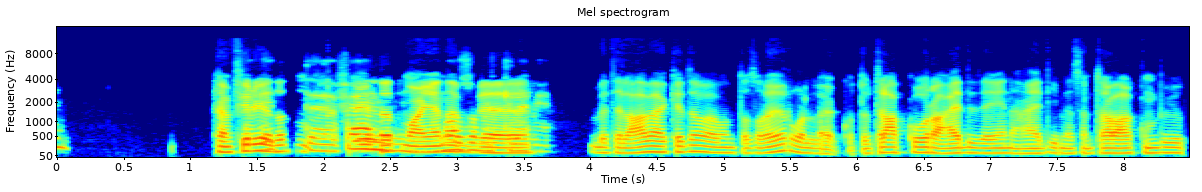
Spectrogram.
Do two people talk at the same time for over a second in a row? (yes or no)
yes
